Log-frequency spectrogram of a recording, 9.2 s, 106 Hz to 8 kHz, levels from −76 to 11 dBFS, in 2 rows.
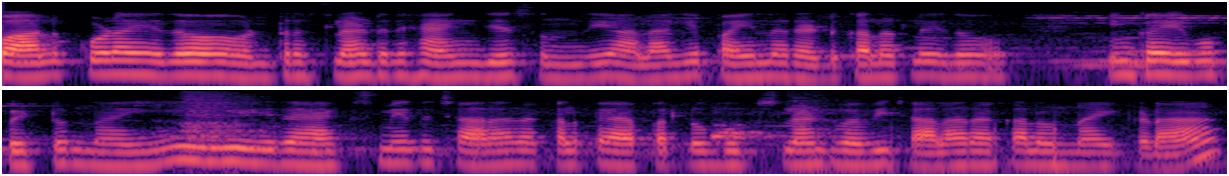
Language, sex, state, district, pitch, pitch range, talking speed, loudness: Telugu, female, Andhra Pradesh, Sri Satya Sai, 175 Hz, 170-185 Hz, 195 wpm, -21 LUFS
